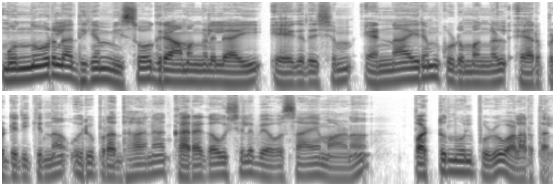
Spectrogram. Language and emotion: Malayalam, neutral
